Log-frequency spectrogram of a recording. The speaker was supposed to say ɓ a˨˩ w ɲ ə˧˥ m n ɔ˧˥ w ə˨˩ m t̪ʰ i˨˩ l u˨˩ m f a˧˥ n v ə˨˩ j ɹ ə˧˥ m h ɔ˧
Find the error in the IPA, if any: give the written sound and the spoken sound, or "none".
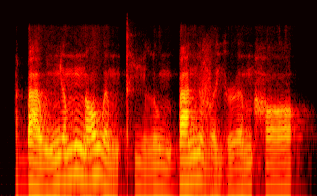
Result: f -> ɓ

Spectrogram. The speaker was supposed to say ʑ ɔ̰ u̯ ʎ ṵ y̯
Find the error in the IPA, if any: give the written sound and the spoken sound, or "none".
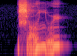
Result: ʑ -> ɕ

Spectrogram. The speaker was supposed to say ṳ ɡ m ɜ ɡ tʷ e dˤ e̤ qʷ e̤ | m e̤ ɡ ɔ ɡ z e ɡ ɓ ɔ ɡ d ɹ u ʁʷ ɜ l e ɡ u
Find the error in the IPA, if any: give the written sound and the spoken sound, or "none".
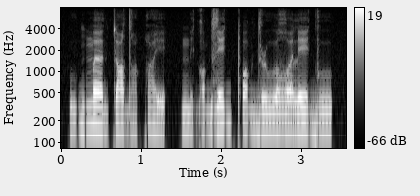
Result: ɓ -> pʼ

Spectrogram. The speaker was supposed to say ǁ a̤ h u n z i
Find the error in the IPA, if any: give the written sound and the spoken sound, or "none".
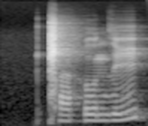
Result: none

